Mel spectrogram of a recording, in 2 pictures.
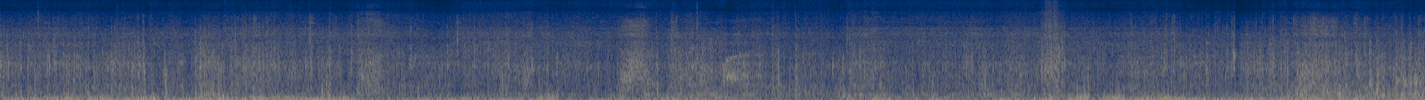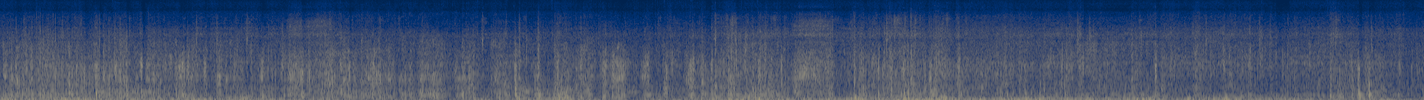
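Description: A bicycle rattles and clanks over bumps.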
